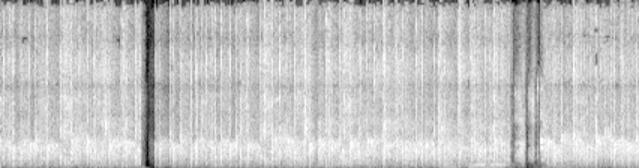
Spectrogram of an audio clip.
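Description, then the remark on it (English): Loud, steady applause from a crowd, dense rapid clapping filling the whole stretch, with a brief dip near the start and another near the end, and a faint voice-like tone briefly rising beneath it. “I think it's time for some applause”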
